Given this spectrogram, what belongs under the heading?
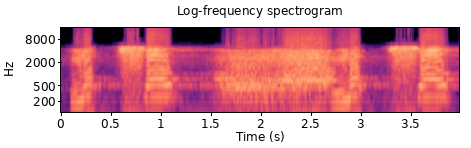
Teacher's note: صاد کو پر پڑھنا ہے اور صاد حروف مستعلیہ ہے، اس میں سیٹی کی آواز ہوگی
